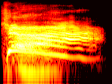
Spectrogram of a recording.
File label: Male Pandaren Death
